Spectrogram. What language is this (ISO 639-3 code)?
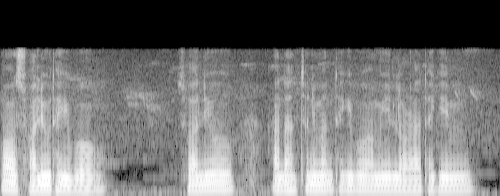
asm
